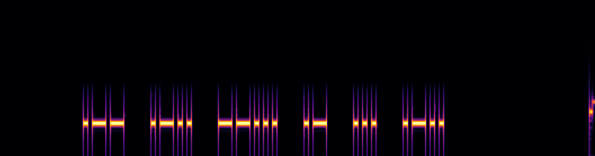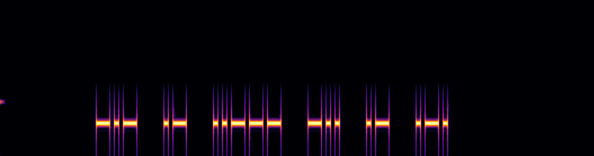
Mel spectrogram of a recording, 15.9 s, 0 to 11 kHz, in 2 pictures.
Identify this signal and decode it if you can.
Morse code, heard as a keyed tone, about 20 wpm, spaced as for 15 wpm, 700 Hz. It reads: WL7ASL KA2DAR
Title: 207 Lesson 33g - Letter j - Call Signs 20wpm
